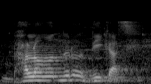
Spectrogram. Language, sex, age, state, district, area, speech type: Bengali, male, 60+, West Bengal, South 24 Parganas, rural, spontaneous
